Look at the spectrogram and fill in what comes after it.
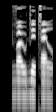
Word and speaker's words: Водитель: Водитель, stress on the second syllable, the I, sounds like the E in C.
